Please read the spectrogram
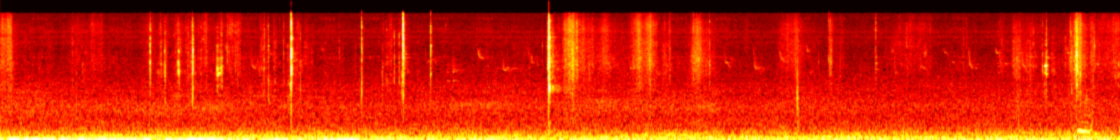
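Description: Pruning shears (secateurs) snipping dry twigs: a scattering of short, sharp clicks and snaps, the three loudest spread through the first half.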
